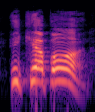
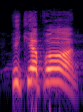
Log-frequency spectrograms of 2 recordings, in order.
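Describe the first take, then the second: No difference in how they are said.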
